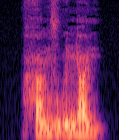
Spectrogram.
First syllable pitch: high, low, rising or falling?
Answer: rising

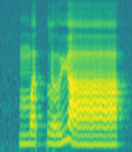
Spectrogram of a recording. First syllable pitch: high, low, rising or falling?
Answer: low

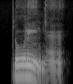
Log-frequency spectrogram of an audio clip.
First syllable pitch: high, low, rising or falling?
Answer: high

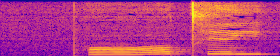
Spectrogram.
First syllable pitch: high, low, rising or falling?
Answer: rising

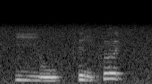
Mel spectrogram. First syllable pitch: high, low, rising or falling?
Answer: low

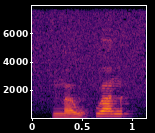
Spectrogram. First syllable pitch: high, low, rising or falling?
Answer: rising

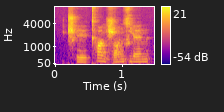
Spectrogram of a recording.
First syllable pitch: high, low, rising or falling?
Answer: rising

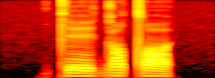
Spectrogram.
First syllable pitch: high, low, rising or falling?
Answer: low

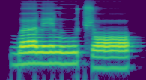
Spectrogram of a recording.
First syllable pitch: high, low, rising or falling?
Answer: high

